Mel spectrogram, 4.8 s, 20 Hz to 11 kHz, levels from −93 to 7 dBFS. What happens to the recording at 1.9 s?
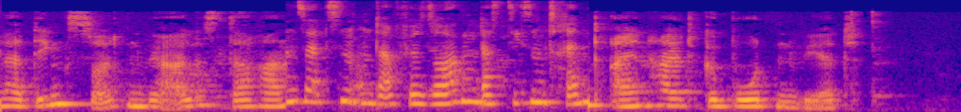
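From 1.43 to 2.94 s, just after "sollten wir alles", the speech runs at the wrong sample rate: about 1.38 times too fast and about 5.5 semitones high, which fits 16 kHz audio played at 22 kHz. Unlike a pitch shift, tempo and pitch rise together, giving a hurried, chipmunk-like quality.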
